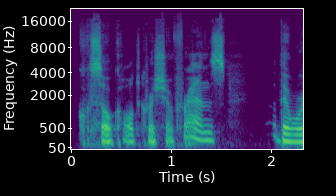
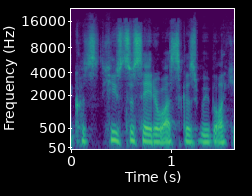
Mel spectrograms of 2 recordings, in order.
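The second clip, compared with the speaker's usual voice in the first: ordinary talk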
